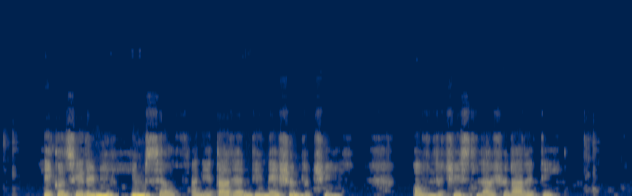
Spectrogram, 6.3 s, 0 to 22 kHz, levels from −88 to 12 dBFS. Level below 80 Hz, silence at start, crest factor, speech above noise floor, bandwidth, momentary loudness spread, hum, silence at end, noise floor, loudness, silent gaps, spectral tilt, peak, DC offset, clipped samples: -60 dBFS; 0.45 s; 16 dB; 35 dB; 7.4 kHz; 15 LU; none; 0.75 s; -54 dBFS; -21 LUFS; none; -6.5 dB/octave; -4 dBFS; under 0.1%; under 0.1%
